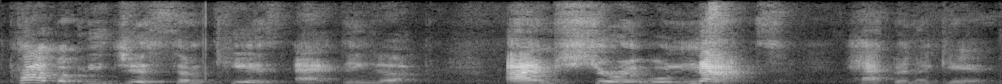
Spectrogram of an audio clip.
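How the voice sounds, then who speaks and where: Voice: mid-range voice, very animated, sharp tone, exaggerated voice. A storybook reader voicing a stern, scratchy-voiced, witchy substitute lady who barks out bossy, menacing commands. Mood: sly, menacing. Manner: barking, drawn-out commands. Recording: echoey room, distant mic, faint noise.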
